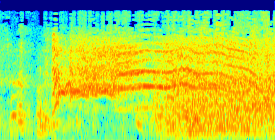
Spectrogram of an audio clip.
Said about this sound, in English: What are you screaming about? I don't know. I've never been glued to a table before.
